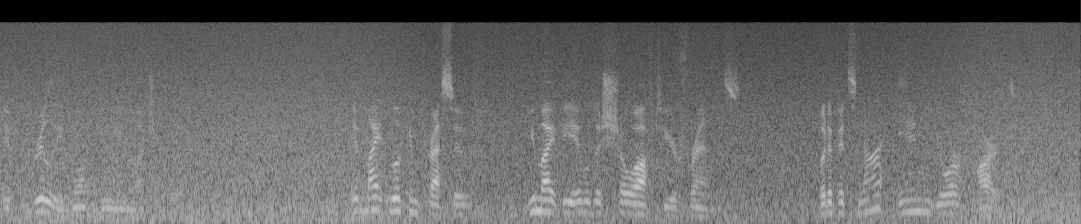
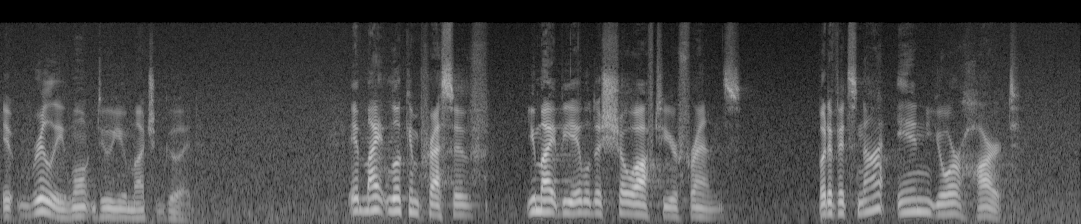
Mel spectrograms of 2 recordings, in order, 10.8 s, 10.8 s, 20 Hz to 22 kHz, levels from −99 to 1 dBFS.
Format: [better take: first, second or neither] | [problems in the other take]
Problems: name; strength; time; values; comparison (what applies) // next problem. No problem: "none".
second | hiss; loud; throughout; 3 dB below the speech; faint in the second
